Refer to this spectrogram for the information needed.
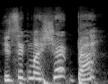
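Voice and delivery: high-pitched put-on bro voice; acted dude sauntering up, high and rising; mock bro greeting. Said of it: "the dude walks up and went".

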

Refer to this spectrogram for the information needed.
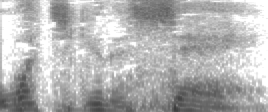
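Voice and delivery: hushed wondering. Acted. Imagined crowd thought, hushed.

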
